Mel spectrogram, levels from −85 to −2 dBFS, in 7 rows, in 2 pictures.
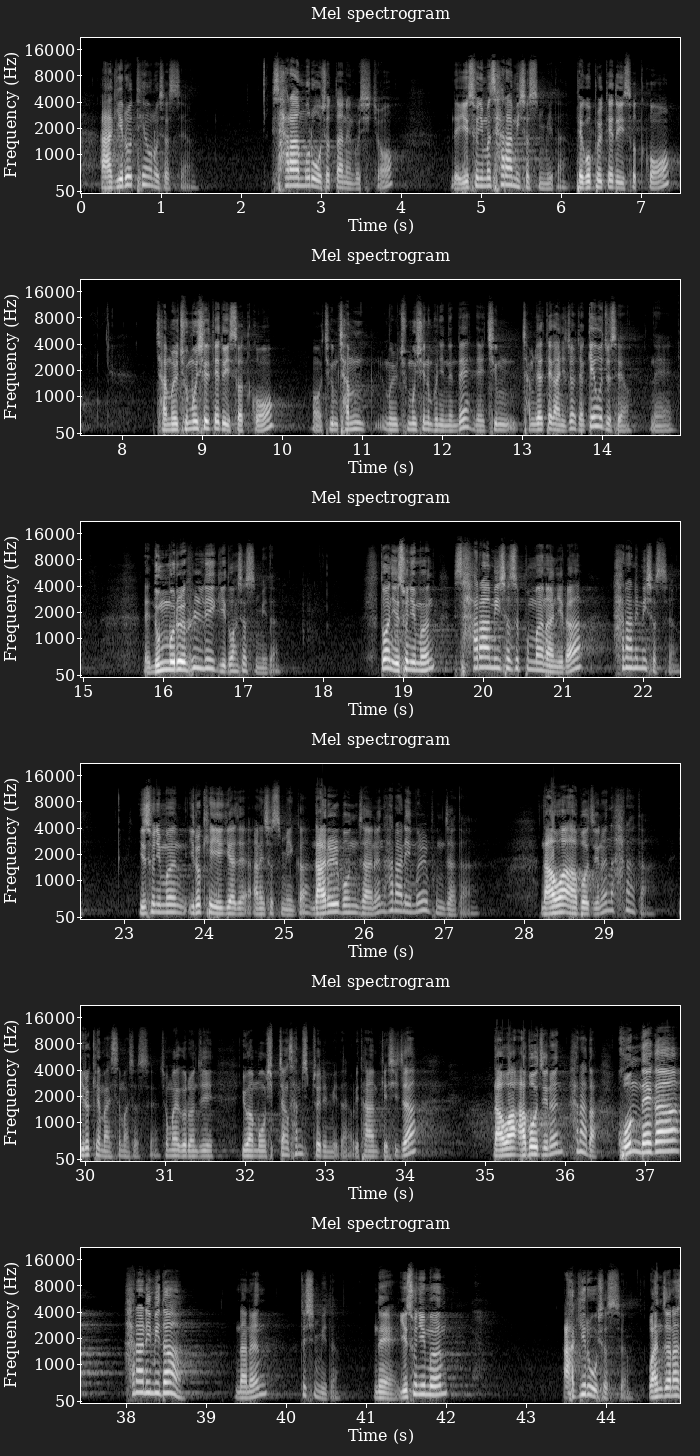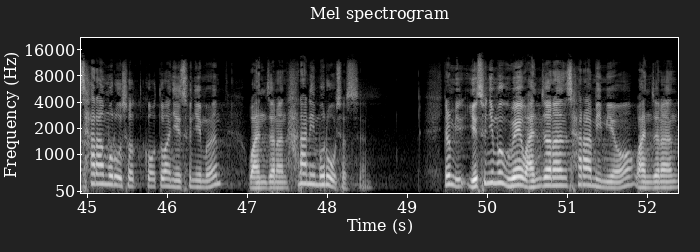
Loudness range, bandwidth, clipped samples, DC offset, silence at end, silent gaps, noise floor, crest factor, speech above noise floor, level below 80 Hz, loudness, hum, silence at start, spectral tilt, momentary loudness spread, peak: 8 LU; 13.5 kHz; under 0.1%; under 0.1%; 0 s; none; -67 dBFS; 20 dB; 48 dB; -56 dBFS; -20 LUFS; none; 0.25 s; -4.5 dB/octave; 18 LU; 0 dBFS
